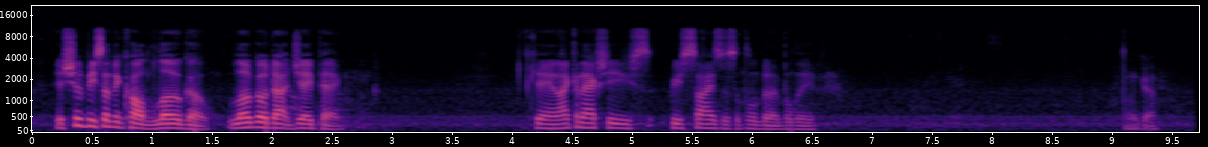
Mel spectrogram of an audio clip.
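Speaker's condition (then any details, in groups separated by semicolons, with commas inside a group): No condition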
